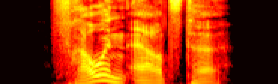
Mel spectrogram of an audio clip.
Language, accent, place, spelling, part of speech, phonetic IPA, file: German, Germany, Berlin, Frauenärzte, noun, [ˈfʁaʊ̯ənˌʔɛːɐ̯t͡stə], De-Frauenärzte.ogg
- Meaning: nominative/accusative/genitive plural of Frauenarzt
